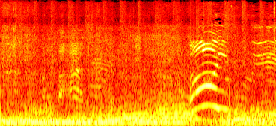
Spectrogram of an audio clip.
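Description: A motorcycle engine drones loudly and steadily close by, a constant low rumble with a brief rising tonal swell near the end, heard outdoors during a ride.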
